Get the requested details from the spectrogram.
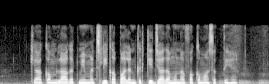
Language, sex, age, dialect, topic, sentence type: Hindi, female, 25-30, Kanauji Braj Bhasha, agriculture, question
